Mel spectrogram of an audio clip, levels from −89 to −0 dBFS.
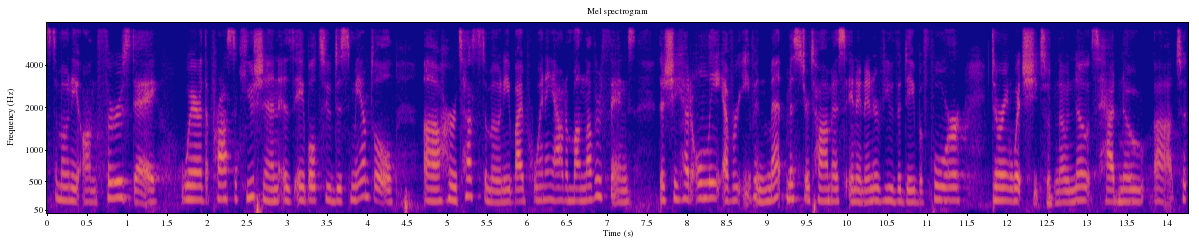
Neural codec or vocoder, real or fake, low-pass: codec, 16 kHz, 1 kbps, X-Codec, HuBERT features, trained on LibriSpeech; fake; 7.2 kHz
